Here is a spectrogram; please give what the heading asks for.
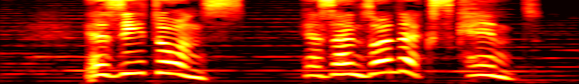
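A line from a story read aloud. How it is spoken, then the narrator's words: Angry call. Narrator (German): mit zornigen Gesichtern einer rief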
